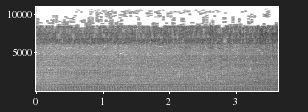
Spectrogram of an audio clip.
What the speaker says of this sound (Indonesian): Waduh, ada juga motor. Ada motor tuh.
